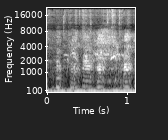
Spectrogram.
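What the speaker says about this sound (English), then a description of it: "It's duck central in here now." Ducks and baby ducklings crowded in an enclosure give a few faint, brief quacks over a steady low hum, with no one talking.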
